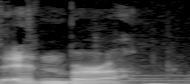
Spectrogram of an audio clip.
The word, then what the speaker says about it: Edinburgh: It's pronounced Edinburgh. Edinburgh, what? How is that pronounced, Edinburgh? Because Scotland.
